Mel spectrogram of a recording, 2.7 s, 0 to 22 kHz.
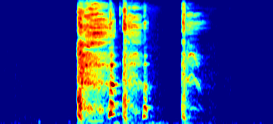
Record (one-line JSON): {"cough_length": "2.7 s", "cough_amplitude": 7879, "cough_signal_mean_std_ratio": 0.34, "survey_phase": "beta (2021-08-13 to 2022-03-07)", "age": "18-44", "gender": "Female", "wearing_mask": "No", "symptom_runny_or_blocked_nose": true, "symptom_fatigue": true, "symptom_headache": true, "symptom_onset": "1 day", "smoker_status": "Never smoked", "respiratory_condition_asthma": false, "respiratory_condition_other": false, "recruitment_source": "Test and Trace", "submission_delay": "1 day", "covid_test_result": "Positive", "covid_test_method": "LAMP"}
